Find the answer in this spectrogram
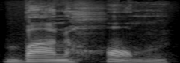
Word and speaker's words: Bonhomme: I rarely enjoy, and it's by Edna Bonhomme, B-O-N-H-O-M-M-E. I believe that's how it's pronounced.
